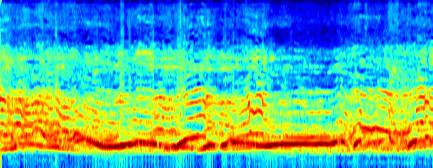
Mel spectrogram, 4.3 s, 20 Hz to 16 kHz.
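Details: Several grey wolves at Tama Zoological Park, filmed November 2013, start howling all at once, long wavering tones overlapping in a steady chorus.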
